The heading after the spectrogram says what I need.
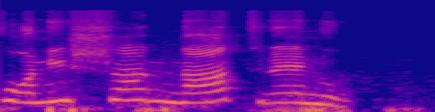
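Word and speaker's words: ফণীশ্বরনাথ রেণু: নাথ রেনু ঠিক আছে ওটার উচ্চারণটা হবে ফনিশ্বর নাথ রেনু আচ্ছা নেক্সট কোশ্চেনে আমরা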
